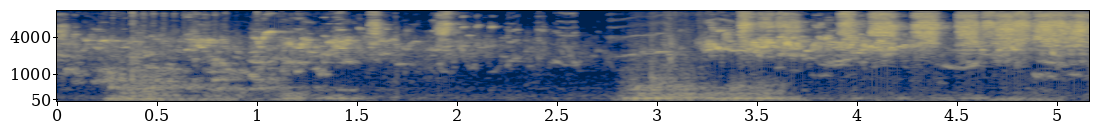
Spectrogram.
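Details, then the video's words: Budgie pairs chattering with fast, scratchy high chirps over soft low knocks and rustling, the chorus growing louder and denser in the last two seconds. "𝑪𝒖𝒕𝒆 𝑩𝒖𝒅𝒈𝒊𝒆 𝑷𝒂𝒊𝒓𝒔 𝑪𝒉𝒊𝒓𝒑𝒊𝒏𝒈 𝑺𝒐𝒖𝒏𝒅𝒔"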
